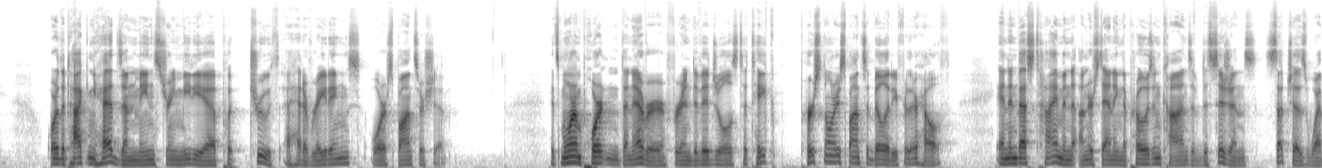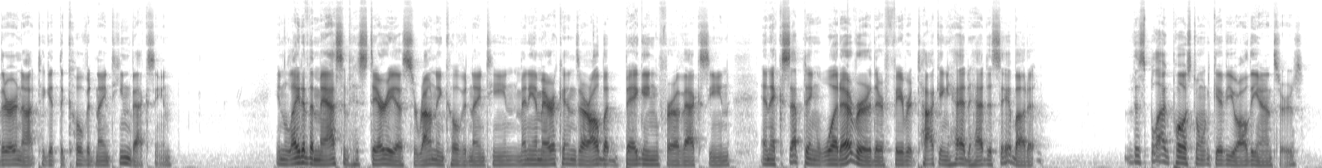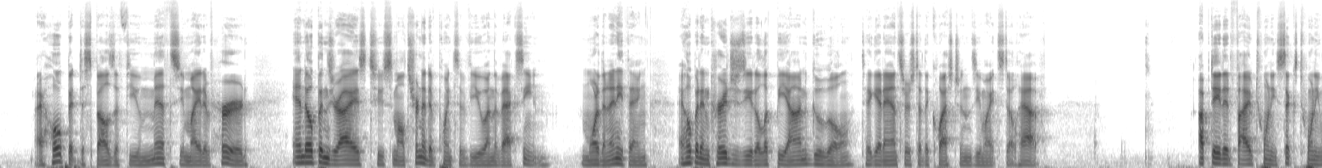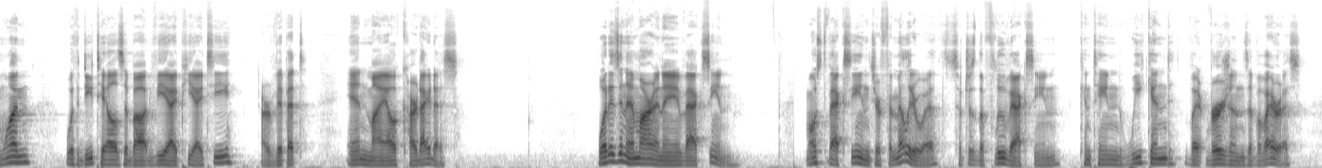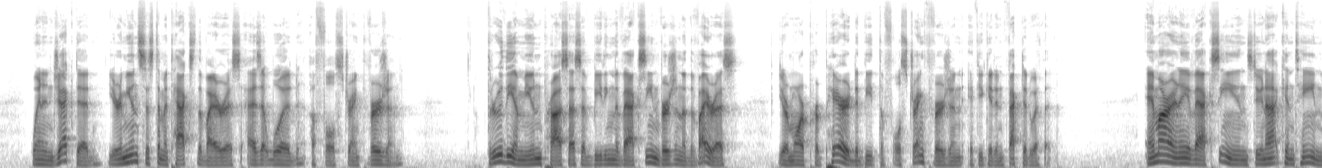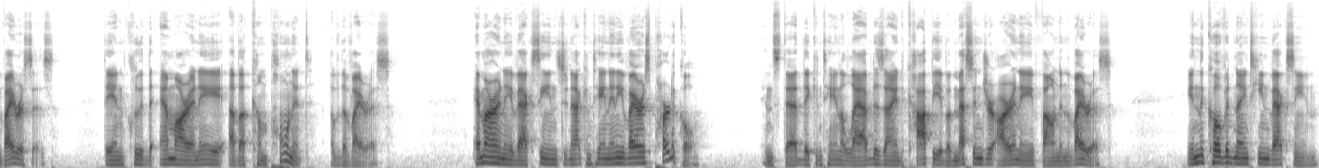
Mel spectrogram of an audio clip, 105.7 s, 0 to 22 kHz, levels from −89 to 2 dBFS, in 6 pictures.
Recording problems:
none

